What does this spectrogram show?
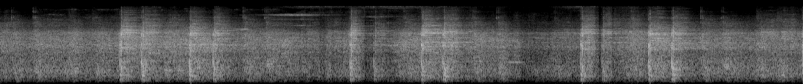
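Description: Loaded JR Freight Koki container flatcars of a long freight train rolling past at speed, wheels clacking over rail joints in close pairs of knocks every second or so above a steady hiss of rolling noise.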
